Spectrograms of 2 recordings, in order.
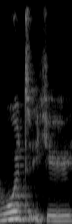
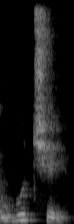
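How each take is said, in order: First: The d and y stay separate sounds. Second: The d and y merge into j.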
